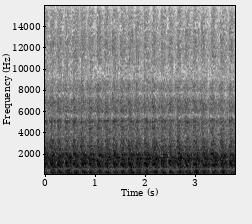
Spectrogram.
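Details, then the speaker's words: Diesel Humvee cranking after a CTS3 module was made to work, expected to crank long for fuel: labored cranking at about three pulses a second without catching. Slow cranking; owner says the batteries are low and reaches for a jump box. "come on, baby. My batteries are a little low, boys."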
